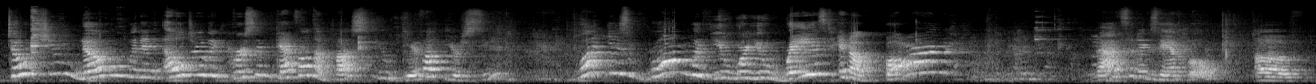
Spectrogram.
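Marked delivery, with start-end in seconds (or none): 0.0-9.4 indignant scolding, rising high; outraged lecture to a teen; mom lecture. Retold or imitated. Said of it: "will go over to that teenager and say".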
